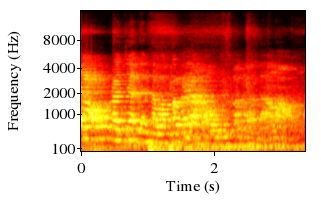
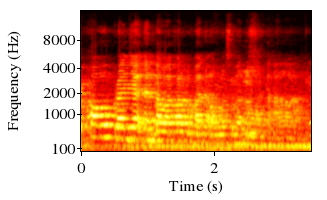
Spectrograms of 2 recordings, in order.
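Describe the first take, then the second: The two takes are said the same way.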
